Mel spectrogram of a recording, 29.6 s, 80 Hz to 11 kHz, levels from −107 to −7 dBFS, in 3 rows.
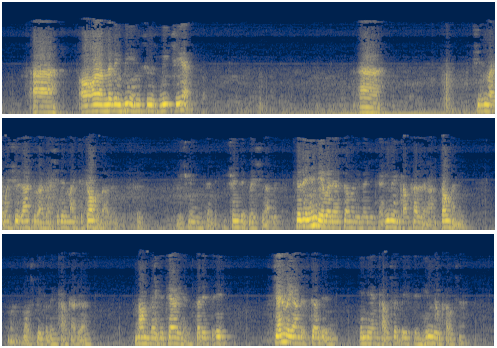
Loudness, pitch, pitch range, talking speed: -24 LUFS, 130 Hz, 105-140 Hz, 140 wpm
